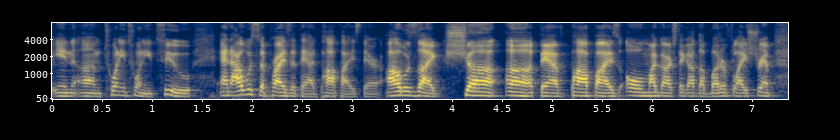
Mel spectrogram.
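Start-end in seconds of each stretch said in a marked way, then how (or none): 3.9-7.2 retold excitement. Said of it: "I was so excited".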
